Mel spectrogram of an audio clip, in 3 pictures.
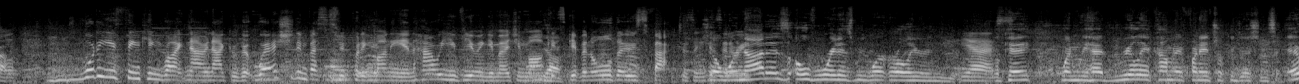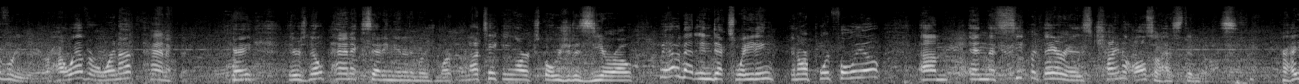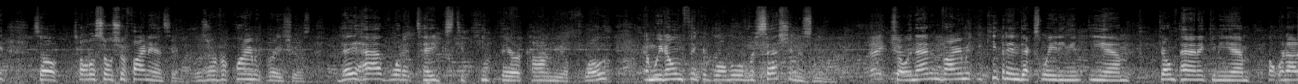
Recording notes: Live at the New York Stock Exchange.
